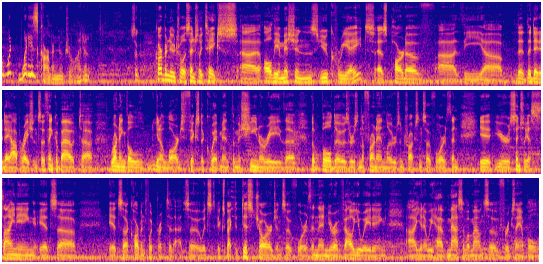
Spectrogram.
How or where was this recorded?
busy venue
